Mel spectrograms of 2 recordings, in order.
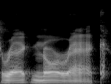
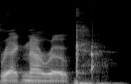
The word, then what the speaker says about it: Ragnarok: and the a last cuz I figure it's rag norak right but it's Ragnarok Ragnarok Ragnarok but like when you like pronounce it how it's spell it's ragnaro you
